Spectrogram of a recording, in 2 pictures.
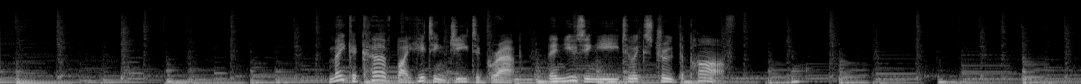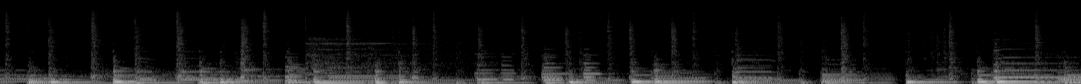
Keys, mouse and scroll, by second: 0.0 KP_3, 1.8-3.3 shift+middle drag, 3.3-3.7 scroll down 3, 3.7-4.9 shift+middle drag, 4.9 g, 9.1 e, 12.0 e, 15.0-16.3 drag, 16.3 g, 19.8 g.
